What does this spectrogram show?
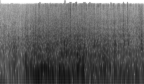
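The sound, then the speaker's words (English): A deep, rolling rumble of thunder with a flash of lightning over a dark island swells quickly and holds steady for a couple of seconds, heavy in the low end, with a faint hiss like rain beneath it. “another flash of lightning illuminates the dark island.”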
